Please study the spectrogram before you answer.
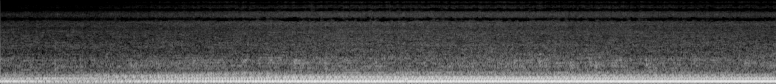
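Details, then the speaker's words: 2004 Ford BA Falcon XR6, stored six years and first start in over three years after checking oil, water and fuel: engine runs steady and even with a smooth strong low hum, no knocks or misses; normal running. "So I'll get the old boy to see if she'll fire up for the first time in 3 years. Running."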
